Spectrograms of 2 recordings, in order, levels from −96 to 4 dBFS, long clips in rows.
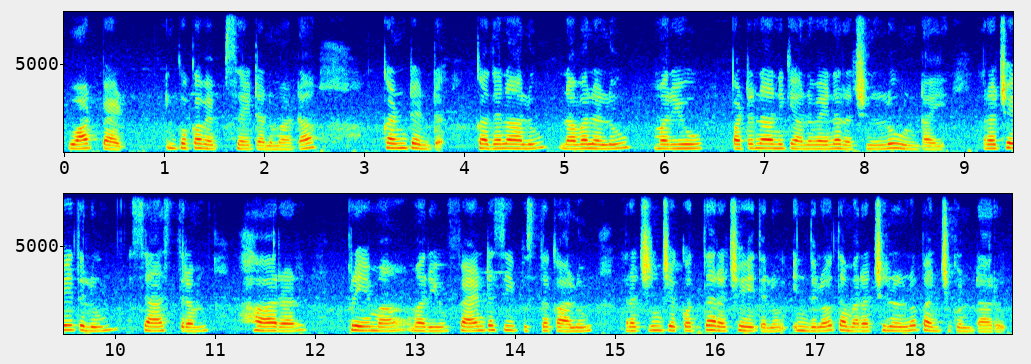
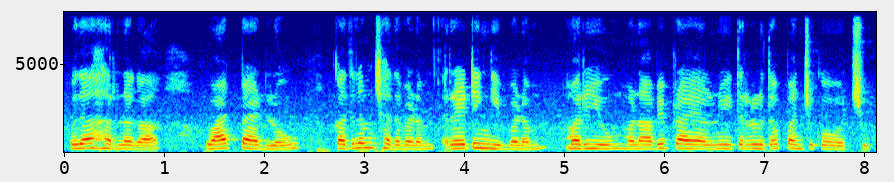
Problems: background sounds at intervals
